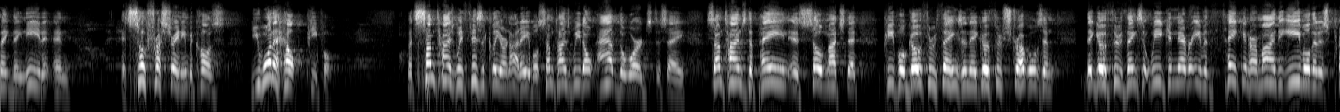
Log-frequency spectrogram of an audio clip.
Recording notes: This message was preached at the Come Alive Spring Camp Meeting in Shelby, OH.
